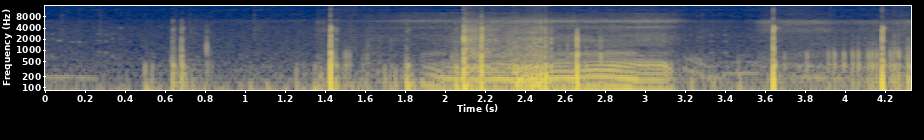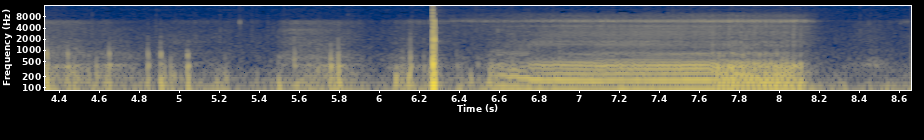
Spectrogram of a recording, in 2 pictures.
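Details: Snoring during sleep: low rattling, droning snores on two breaths, with sharp clicks and small room noises between them.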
